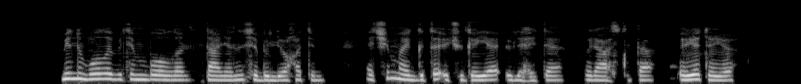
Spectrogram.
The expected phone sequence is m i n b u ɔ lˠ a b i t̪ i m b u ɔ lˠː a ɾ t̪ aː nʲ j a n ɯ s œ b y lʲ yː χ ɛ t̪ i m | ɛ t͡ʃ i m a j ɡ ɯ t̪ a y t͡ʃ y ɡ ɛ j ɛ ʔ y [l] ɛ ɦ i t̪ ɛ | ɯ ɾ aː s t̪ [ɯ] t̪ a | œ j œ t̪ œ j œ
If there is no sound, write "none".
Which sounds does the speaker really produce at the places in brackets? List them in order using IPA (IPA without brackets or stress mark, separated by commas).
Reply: l, ɯ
